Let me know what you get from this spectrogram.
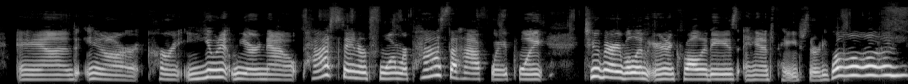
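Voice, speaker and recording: A woman with a high pitch speaks in an animated tone at a fairly slow pace, her pitch swinging very widely, on a very clean recording with a silent background and a dry, close sound with no echo. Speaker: math teacher. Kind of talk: tutorial.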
